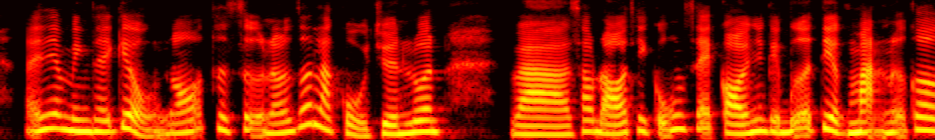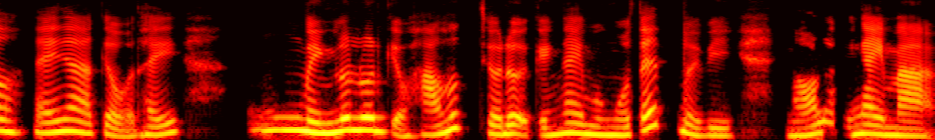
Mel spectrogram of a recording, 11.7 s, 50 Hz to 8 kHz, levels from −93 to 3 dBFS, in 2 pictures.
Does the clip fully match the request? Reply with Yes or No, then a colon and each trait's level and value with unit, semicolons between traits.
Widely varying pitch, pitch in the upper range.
Yes: wide, 5.9 semitones; high, 215 Hz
